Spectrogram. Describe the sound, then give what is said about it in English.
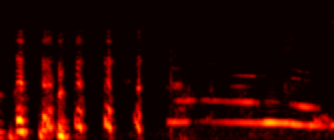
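A female husky whining and complaining in a meow-like voice while shut in a back room during visitors: a run of short, yowling cries gives way to a long, wavering high whine. “She's a husky and she's complaining because she's locked back here when there's visitors out in the living”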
